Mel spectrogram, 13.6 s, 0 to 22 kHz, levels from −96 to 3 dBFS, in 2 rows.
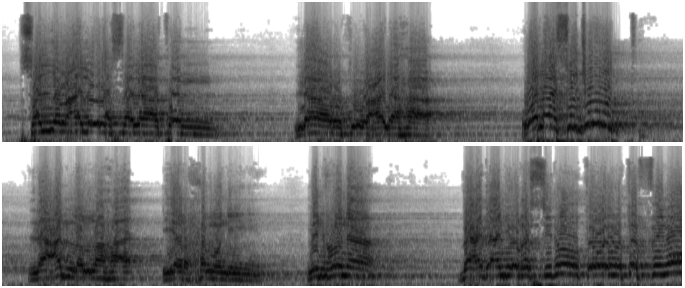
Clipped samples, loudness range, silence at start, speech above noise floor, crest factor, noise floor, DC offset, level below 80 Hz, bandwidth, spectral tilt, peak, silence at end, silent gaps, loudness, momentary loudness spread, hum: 20%; 2 LU; 0 s; 22 dB; 6 dB; -25 dBFS; under 0.1%; -26 dBFS; over 20 kHz; -4 dB/octave; 0 dBFS; 0 s; none; -4 LUFS; 18 LU; none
